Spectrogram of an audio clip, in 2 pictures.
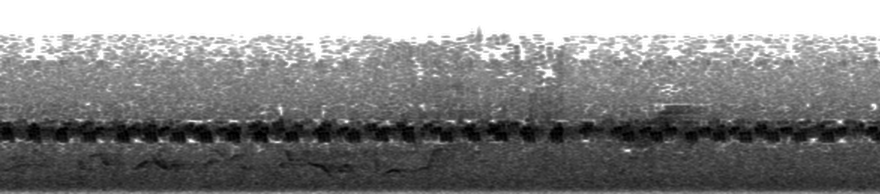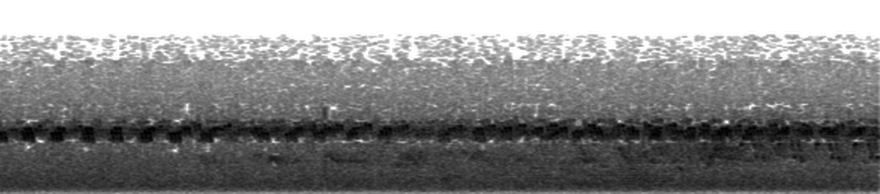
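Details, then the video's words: Crickets chirping in Ukraine, among chrysanthemums; a shrill, high, steady pulsed trill runs without a break, fast rapid beats in an even stream, with a soft hiss of other insects behind. "Заспокійливий звук цвіркунів//The soothing sound of crickets"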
